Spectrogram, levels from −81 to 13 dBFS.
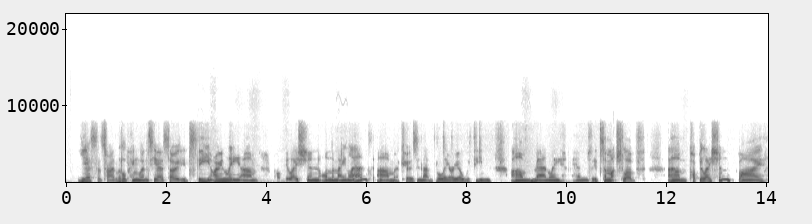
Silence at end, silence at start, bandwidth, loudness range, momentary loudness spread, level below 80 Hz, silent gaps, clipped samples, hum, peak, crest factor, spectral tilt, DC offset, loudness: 0.05 s; 0.25 s; 8.4 kHz; 1 LU; 8 LU; -72 dBFS; none; under 0.1%; none; -10 dBFS; 16 dB; -5 dB/octave; under 0.1%; -26 LUFS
